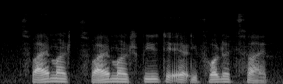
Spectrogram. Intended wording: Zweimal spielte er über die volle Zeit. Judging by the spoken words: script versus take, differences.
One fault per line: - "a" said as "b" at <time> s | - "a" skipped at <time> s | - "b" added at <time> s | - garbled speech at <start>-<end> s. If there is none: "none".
- "zweimal" added at 0.8 s
- "über" skipped at 1.9 s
